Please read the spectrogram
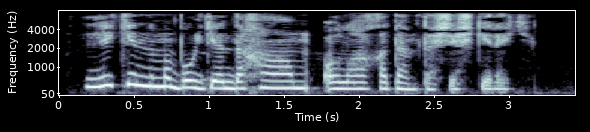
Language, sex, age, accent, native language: Uzbek, female, under 19, Navoiy, Uzbek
